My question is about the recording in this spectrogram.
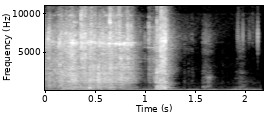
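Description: Small plastic LEGO pieces clattering as they are tipped out of a plastic bag onto a table, with the bag crinkling, for about a second, then one last click.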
